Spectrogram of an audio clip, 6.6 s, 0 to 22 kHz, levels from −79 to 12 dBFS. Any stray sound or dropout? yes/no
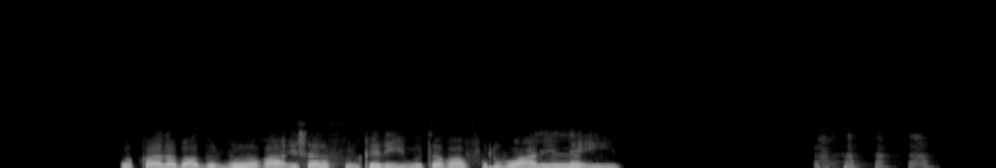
yes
